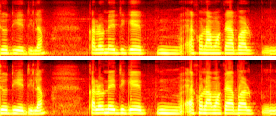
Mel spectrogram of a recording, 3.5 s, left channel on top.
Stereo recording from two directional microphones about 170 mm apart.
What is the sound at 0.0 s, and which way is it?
Speech, 25° right (ahead or behind).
